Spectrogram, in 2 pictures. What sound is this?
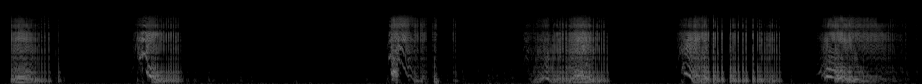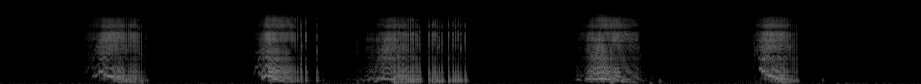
linoleum floor squeaks
squeaks of a cheap linoleum floor.
2x piezo-> PCM M10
